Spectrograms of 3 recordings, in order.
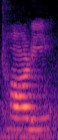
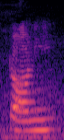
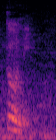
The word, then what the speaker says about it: Tony: যারা যারা আমাকে টরি লিখতেছিলেন তাদেরকে বলি আই এম নট টরি, আই এম টনি। ইংলিশে আমার নামের উচ্চারণটা টনি হয় এন্ড বাংলাতে হয় তনি, ঠিক আছে?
